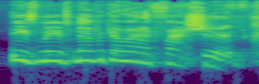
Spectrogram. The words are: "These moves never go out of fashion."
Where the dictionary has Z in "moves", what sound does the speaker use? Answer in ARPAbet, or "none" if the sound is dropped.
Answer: Z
